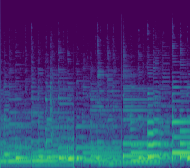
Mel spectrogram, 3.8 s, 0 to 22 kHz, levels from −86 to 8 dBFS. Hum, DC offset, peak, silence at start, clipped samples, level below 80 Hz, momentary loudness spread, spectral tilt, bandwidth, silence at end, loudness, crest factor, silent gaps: none; under 0.1%; -6 dBFS; 0 s; under 0.1%; -62 dBFS; 8 LU; -9.5 dB/octave; 7.2 kHz; 0 s; -22 LUFS; 16 dB; none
